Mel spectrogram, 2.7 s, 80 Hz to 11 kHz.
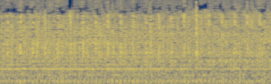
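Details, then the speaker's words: Engine at about 200,000 miles with charging system on load tester, AC compressor running: fast light ticking at warm idle from a lifter in the top end, blamed on the oil in use; a 50-weight oil is recommended instead. "so you can hear that little tapping inside the engine that's one of the lifters and that's because we're using this oil"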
